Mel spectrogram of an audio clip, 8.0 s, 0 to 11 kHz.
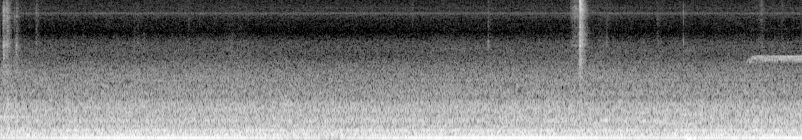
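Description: Steady low hum of an N700 Shinkansen train standing at a station platform, with a single sharp click about six seconds in. A steady high electronic tone starts near the end.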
